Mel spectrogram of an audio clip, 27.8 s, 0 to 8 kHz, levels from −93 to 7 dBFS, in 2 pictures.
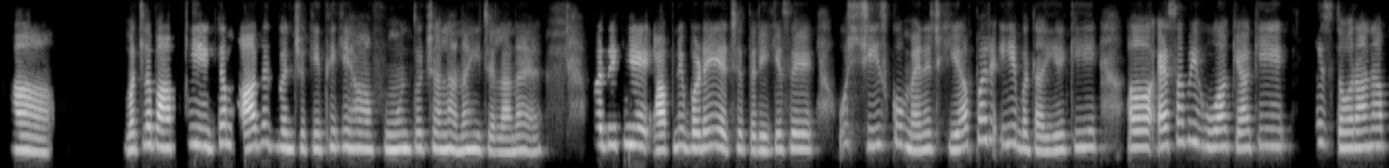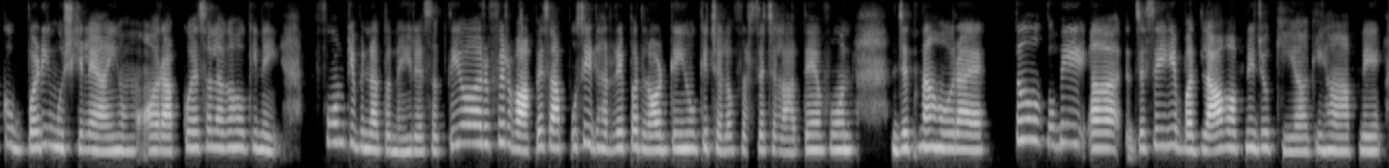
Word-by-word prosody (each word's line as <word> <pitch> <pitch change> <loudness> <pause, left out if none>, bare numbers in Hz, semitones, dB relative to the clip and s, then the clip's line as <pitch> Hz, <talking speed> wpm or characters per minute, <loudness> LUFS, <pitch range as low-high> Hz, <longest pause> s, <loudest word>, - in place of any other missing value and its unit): हाँ। 215 -4 +5 0.7
मतलब 280 +6 +3
आपकी 265 +4 +5
एकदम 310 +5 0
आदत 290 +2 +7
बन 250 -2 +2
चुकी 240 0 -3
थी 265 - -1
कि 270 - -3
हाँ, 245 -1 +1
फ़ोन 235 +1 +1
तो 250 +1 -3
चलाना 235 -2 0
ही 235 -1 +2
चलाना 205 +1 -1
है। 210 -1 -4 0.6
पर 295 - +5
देखिए, 300 -1 +3
आपने 245 +4 +5
बड़े 250 +1 +4
ही 280 - +2
अच्छे 245 +1 -2
तरीके 225 0 -2
से 245 0 -1 0.4
उस 330 - -9
चीज़ 290 +1 -5
को 320 -2 -3
मैनेज 240 0 -1
किया। 245 +3 +1
पर 380 0 0
ये 320 +1 -2
बताइए 225 -3 -2
कि 260 0 -3 0.3
अ, 265 0 +6
ऐसा 300 +6 +3
भी 355 -1 -1
हुआ 270 +1 +2
क्या 255 +1 +1
कि 285 -1 -5 0.4
इस 310 -3 -9
दौरान 260 +1 +2
आपको 285 0 -5 0.2
बड़ी 260 +4 0
मुश्किलें 245 -3 -3
आई 215 +1 +1
हों 215 -1 -4 0.2
और 220 - +1
आपको 215 +4 +2
ऐसा 255 +1 -3
लगा 255 -1 -2
हो 260 0 -1
कि, 250 - -5
"नहीं, 225 -2 -3 0.5
फ़ोन 340 -1 -4
के 320 - -5
बिना 240 -2 +2
तो - - -4
नहीं 205 0 -4
रह 210 -1 -4
सकती।" 215 +7 -8
और 325 -1 +1
फिर 315 0 -4
वापस 240 +2 +5
आप 255 0 +4
उसी 315 +4 -3
ढर्रे 250 0 -2
पर 270 - -1
लौट 225 +1 +3
गई 240 0 0
हों 245 0 0
कि, 255 +2 -5
"चलो, 225 -3 -6
फिर 225 -1 -11
से 230 +2 -7
चलाते 200 -1 -6
हैं 230 0 0
फ़ोन, 230 0 -1 0.5
जितना 255 +3 +2
हो 245 - 0
रहा 240 -1 +3
है।" 230 0 +2 0.3
तो 370 - +2 0.2
वो 305 - -7
भी 330 -1 -4
अ, 250 -1 +4 0.2
जैसे 250 +3 -5
ये 285 +1 -3
बदलाव 230 0 +5
आपने 255 +1 0
जो 255 - -2
किया 210 -1 -5
कि 225 +2 -8
हाँ 220 -1 0
आपने 215 0 -3
245 Hz, 205 wpm, -22 LUFS, 230-275 Hz, 0.7 s, आदत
